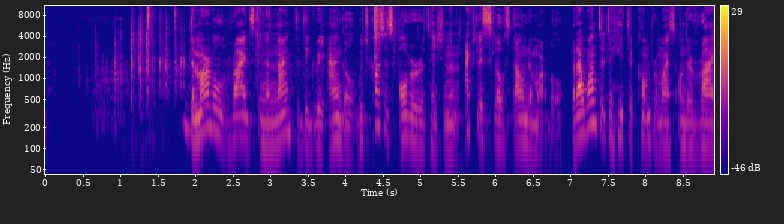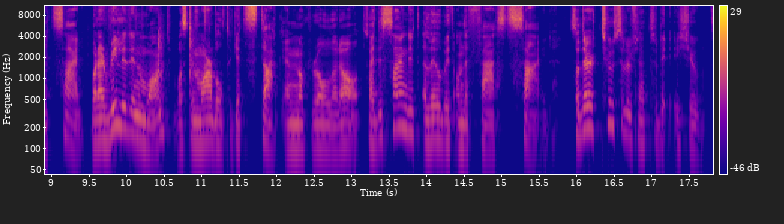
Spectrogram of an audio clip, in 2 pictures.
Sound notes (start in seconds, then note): 0.4 marble clicks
